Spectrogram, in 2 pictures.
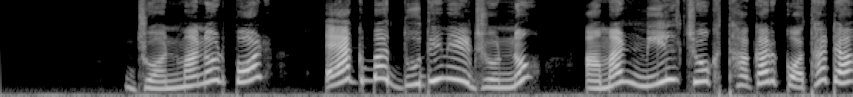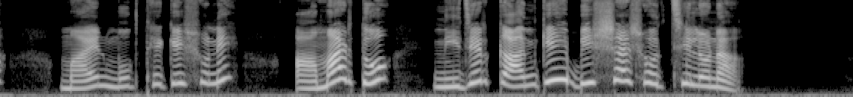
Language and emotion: Bengali, surprised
